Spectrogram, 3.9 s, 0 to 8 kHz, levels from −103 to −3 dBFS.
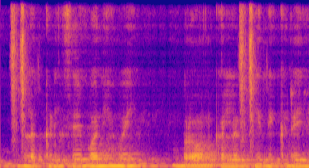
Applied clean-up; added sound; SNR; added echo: neural separator model SepFormer DNS4.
